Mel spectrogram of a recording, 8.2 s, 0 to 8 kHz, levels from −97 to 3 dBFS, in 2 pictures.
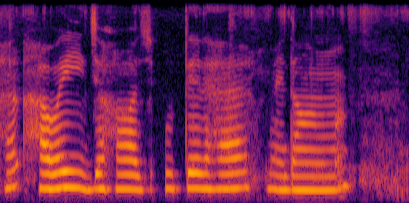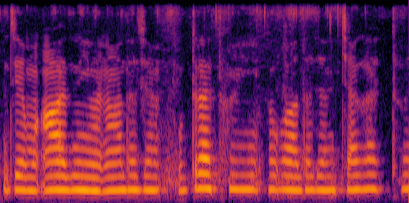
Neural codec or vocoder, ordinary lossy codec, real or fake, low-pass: none; none; real; 7.2 kHz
